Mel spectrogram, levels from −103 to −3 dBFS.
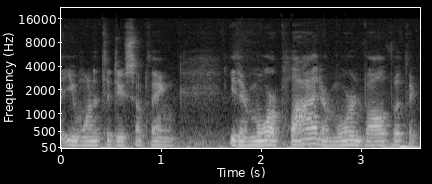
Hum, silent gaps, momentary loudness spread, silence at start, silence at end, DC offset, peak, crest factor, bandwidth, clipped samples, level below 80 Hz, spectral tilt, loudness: none; none; 13 LU; 0 s; 0 s; under 0.1%; -16 dBFS; 16 dB; 14 kHz; under 0.1%; -40 dBFS; -7 dB/octave; -32 LUFS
